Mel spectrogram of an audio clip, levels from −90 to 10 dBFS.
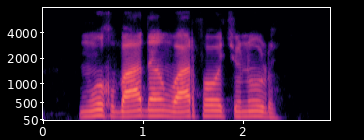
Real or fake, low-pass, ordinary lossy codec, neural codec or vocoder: fake; 7.2 kHz; Opus, 24 kbps; codec, 24 kHz, 3.1 kbps, DualCodec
